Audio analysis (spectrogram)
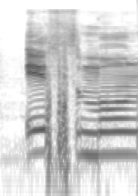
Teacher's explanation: इसमें हमने नाक में आवाज़ पैदा करनी है, जिसको इख्फ़ा कहते हैं। इख्फ़ा करना है यानी साउंड इन नोज़, नाक में आवाज़ पैदा करेंगे।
